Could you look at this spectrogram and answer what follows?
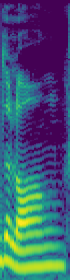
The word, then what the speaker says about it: DeLonge: Mit Tom DeLonge, ich glaube, der heißt nicht so Tom wie diese Kaffeemaschine, DeLonge wird ausgesprochen.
